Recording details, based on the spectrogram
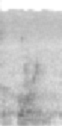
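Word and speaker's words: Aucoin: and I don't think he pronounced his name when he was growing up it wasn't a quan it actually was a coin something like that this is the perfect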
